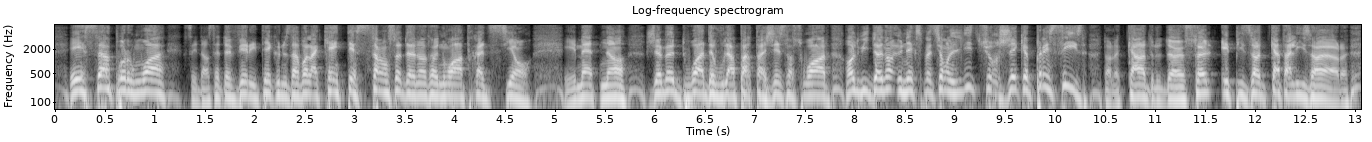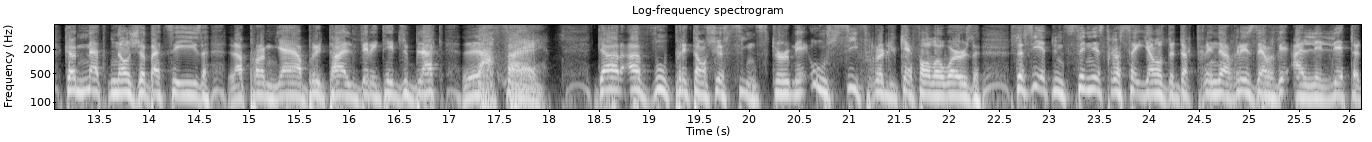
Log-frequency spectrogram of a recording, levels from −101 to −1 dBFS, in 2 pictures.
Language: English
